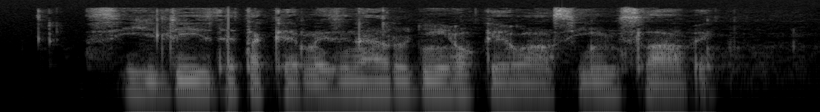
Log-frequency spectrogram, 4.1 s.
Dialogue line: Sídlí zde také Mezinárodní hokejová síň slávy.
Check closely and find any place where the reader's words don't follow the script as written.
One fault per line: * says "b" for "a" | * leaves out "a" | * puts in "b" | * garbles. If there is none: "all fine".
all fine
